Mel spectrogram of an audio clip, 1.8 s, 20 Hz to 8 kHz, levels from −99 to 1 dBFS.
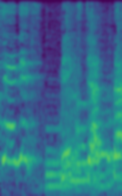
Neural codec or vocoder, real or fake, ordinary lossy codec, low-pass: codec, 16 kHz, 8 kbps, FreqCodec, larger model; fake; none; none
